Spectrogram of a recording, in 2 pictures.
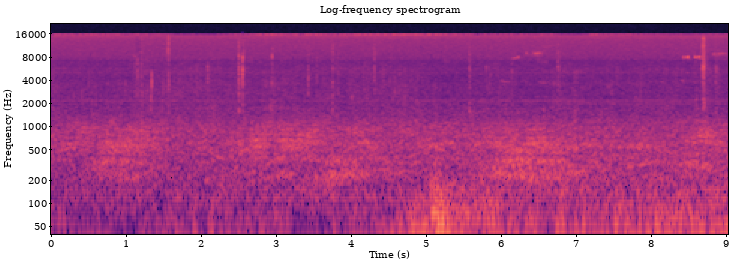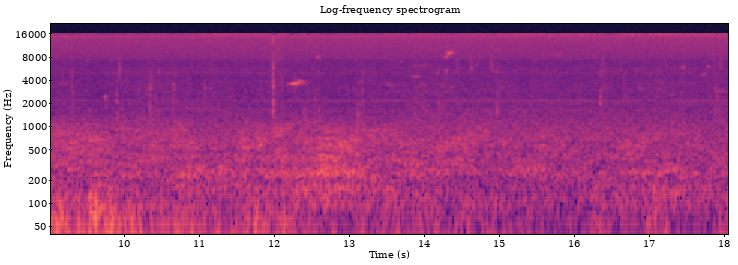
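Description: Men talk quietly at a short distance.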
